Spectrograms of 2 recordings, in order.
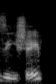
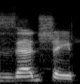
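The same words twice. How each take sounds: First: The letter is said the American way, zee. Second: The letter is said the British way, zed.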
